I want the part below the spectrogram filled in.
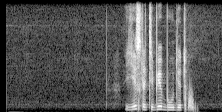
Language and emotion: Russian, neutral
